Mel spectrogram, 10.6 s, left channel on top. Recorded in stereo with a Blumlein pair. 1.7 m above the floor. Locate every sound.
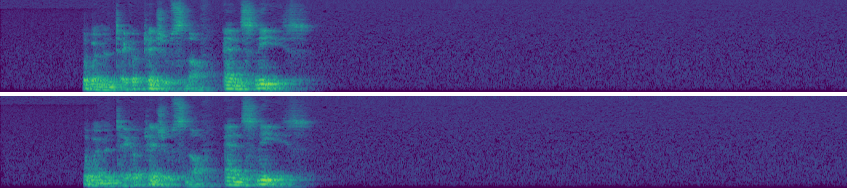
1.0 s a man speaking: 50° left, 2 m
